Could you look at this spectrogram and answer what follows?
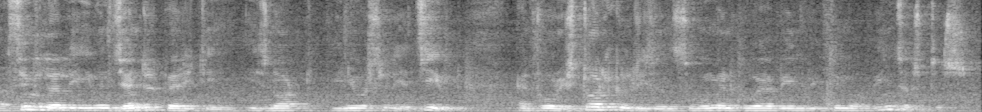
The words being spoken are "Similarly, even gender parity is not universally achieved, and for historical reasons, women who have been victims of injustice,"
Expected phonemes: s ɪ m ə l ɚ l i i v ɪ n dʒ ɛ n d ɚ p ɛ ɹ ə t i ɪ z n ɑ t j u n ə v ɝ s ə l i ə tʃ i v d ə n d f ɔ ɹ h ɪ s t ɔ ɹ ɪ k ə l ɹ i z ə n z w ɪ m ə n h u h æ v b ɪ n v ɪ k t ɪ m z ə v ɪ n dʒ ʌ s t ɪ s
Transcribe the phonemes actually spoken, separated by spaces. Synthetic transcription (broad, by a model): s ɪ m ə l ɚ l i i v ɪ n dʒ ɛ n d ɚ p ɛ ɹ ə t i ɪ z n ɑ t j u n ə v ɝ s ə l i ə tʃ i v d ə n d f ɔ ɹ h ɪ s t ɔ ɹ ɪ k ə l ɹ i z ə n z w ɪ m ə n h u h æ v b ɪ n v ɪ k t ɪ m ə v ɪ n dʒ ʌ s t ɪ s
